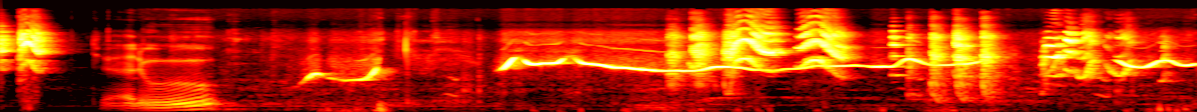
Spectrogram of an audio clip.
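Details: A tame green Indian ringneck parakeet indoors gives short rising whistles, a long wavering whistled note, and bursts of harsh, speech-like chatter.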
